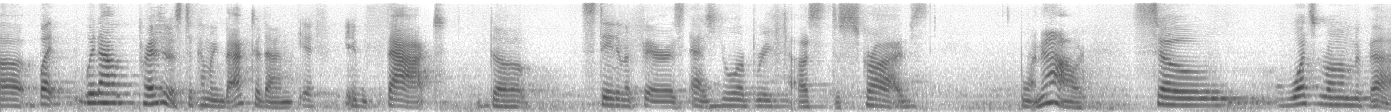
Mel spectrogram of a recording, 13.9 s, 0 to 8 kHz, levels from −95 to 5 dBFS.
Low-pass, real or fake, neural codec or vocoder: 7.2 kHz; fake; codec, 16 kHz, 1 kbps, X-Codec, HuBERT features, trained on balanced general audio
